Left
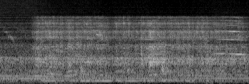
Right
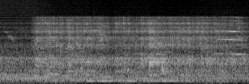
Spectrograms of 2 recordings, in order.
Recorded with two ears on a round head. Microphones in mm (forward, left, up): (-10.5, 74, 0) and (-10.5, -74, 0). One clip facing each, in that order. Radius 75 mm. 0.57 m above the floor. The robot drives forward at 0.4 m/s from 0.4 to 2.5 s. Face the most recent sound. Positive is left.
No sound to turn to.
